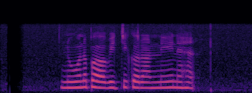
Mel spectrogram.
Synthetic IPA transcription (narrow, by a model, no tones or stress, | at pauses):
nuʋənəpaːʋid͡ʒːikəɾanːeːnæɦɛ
